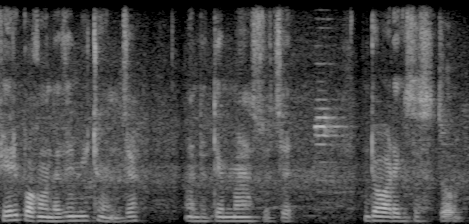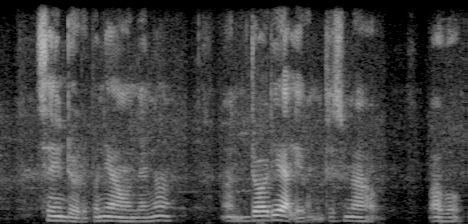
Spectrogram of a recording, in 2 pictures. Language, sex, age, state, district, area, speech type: Nepali, male, 18-30, West Bengal, Darjeeling, rural, spontaneous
